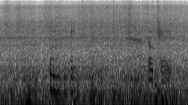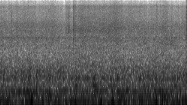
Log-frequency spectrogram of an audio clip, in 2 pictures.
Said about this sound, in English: It's a rainy day, so whatever you say, sweetheart. Okay, it's really coming down.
